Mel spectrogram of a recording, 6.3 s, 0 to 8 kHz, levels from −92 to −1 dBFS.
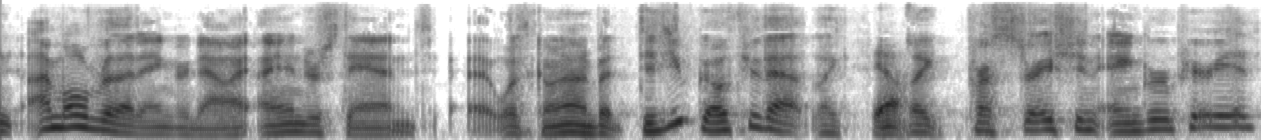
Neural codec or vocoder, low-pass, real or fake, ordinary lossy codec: codec, 16 kHz, 8 kbps, FunCodec, trained on LibriTTS, 25 frames a second; 7.2 kHz; fake; AAC, 32 kbps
